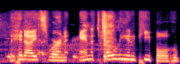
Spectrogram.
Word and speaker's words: Hittites: I think it's called Hittites. I don't think it's called Hitties. – Hitties, man. Big old Hitties. It's big Hitties. – Old, yeah. I think it's pronounced Hittites. – I think it's Hitties, man. – It's definitely not Hitties. – H-I-T-T-I-T-E-S is Hitties.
